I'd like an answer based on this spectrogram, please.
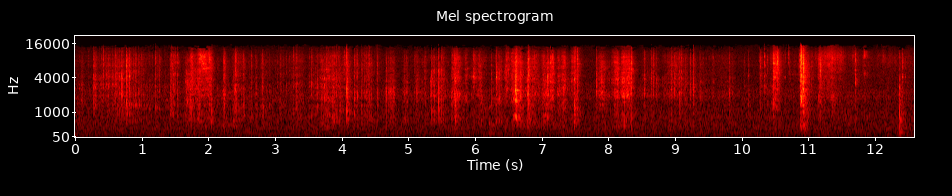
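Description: Scissors cutting a sheet of patterned craft paper: a run of uneven snips that stops near the end.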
